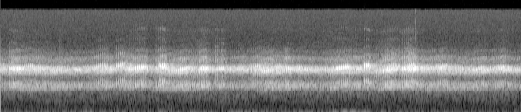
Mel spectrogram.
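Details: Spring wetland frogs in full chorus, live recording without looping: continuous overlapping trills with a few louder individual croaks popping out above the steady buzzing drone.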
